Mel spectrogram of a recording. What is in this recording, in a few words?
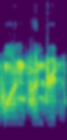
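"100", English, USA; Numbers; DCS; Allied Flight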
